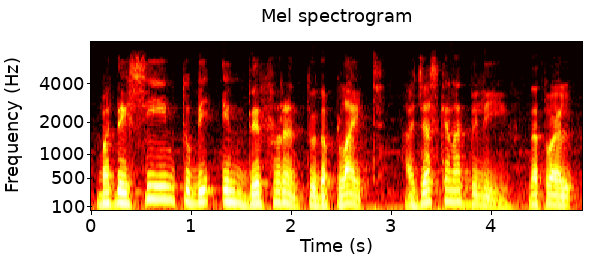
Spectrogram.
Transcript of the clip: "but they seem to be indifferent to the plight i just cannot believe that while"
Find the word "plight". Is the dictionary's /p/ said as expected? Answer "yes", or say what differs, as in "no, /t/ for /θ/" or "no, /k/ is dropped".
yes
